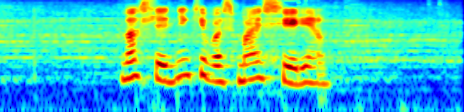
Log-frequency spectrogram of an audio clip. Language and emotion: Russian, positive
